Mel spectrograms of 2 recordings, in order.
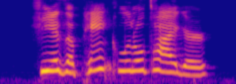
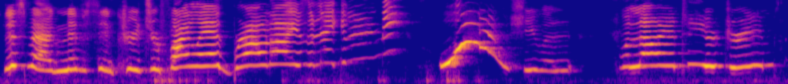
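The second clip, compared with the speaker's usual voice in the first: excited fast; 6 semitones higher than usual. Pretend. Fast high playful toy intro.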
